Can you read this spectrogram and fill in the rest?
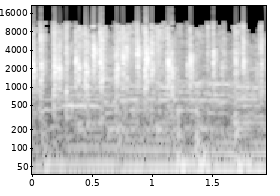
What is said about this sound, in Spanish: ¿Te parece que te demos un aplauso? Todo el equipo, vamos a por ti.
